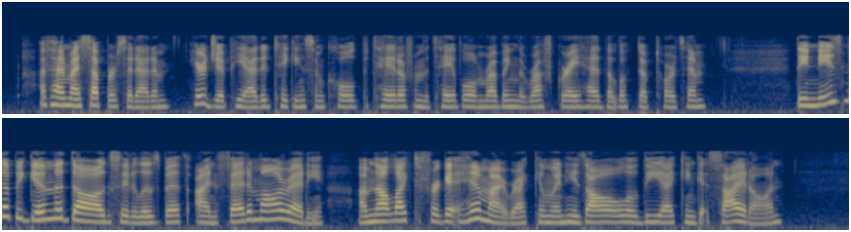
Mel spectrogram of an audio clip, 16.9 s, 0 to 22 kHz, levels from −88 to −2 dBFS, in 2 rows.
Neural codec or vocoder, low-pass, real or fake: none; 7.2 kHz; real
